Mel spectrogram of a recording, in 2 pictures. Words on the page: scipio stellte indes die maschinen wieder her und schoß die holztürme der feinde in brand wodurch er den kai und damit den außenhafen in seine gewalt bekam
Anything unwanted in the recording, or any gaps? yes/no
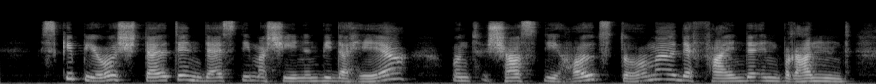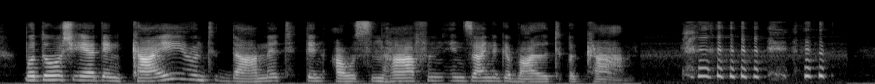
yes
